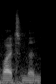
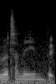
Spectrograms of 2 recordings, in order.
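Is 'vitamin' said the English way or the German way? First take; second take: English; German. First: It is said with an English pronunciation. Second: It is said with a German pronunciation. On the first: The speaker calls it right. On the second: The speaker calls it wrong.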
